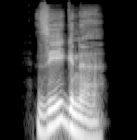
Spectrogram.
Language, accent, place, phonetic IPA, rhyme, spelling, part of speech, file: German, Germany, Berlin, [ˈzeːɡnə], -eːɡnə, segne, verb, De-segne.ogg
- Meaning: inflection of segnen: 1. first-person singular present 2. first/third-person singular subjunctive I 3. singular imperative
